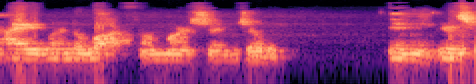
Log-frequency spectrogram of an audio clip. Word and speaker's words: Marcia: Marisha? Marcia Gay Harden and Yes, Jolie.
